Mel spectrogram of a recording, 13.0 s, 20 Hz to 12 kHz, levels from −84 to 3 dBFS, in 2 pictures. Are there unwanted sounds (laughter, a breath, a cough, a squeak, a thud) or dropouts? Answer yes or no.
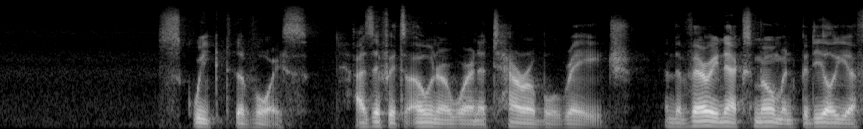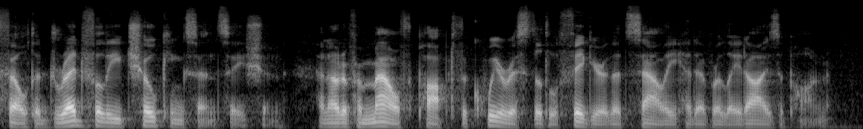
no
